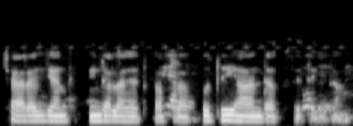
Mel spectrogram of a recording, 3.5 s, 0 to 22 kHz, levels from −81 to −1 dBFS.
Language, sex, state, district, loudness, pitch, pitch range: Halbi, male, Chhattisgarh, Bastar, -16 LUFS, 125 Hz, 120-125 Hz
